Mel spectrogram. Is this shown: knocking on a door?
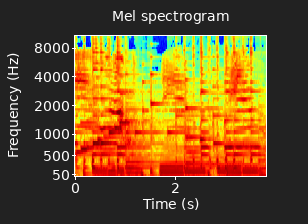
no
